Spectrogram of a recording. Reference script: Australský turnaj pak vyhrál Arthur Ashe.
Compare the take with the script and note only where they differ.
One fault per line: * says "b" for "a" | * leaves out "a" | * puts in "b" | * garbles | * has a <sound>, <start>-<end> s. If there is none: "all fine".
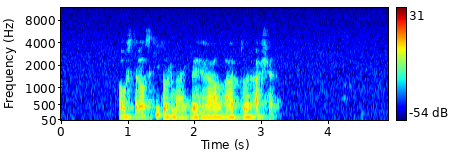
* leaves out "pak"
